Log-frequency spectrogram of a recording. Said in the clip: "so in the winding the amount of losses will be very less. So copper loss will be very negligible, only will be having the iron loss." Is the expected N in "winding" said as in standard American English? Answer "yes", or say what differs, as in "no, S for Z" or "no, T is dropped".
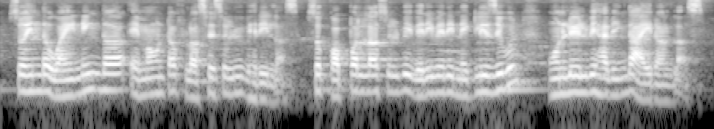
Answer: yes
